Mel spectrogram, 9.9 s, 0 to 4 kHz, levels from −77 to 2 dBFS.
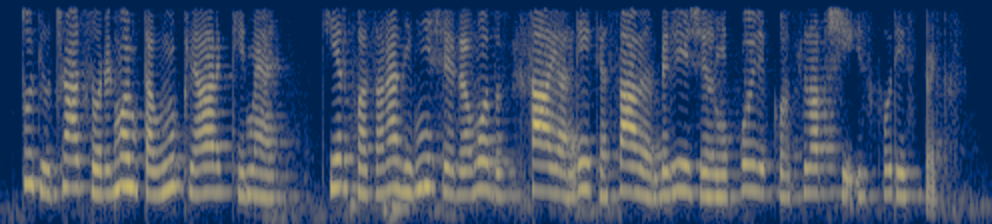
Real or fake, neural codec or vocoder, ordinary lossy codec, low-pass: fake; codec, 16 kHz, 1 kbps, X-Codec, HuBERT features, trained on general audio; none; 3.6 kHz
